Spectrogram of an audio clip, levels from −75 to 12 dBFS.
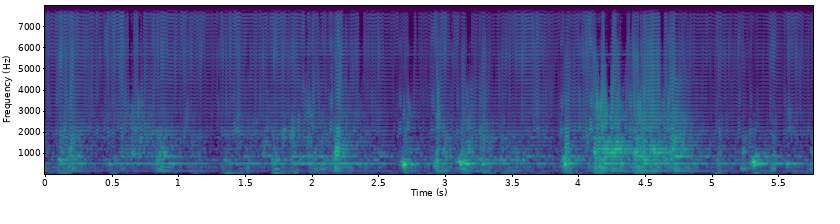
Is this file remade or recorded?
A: remade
